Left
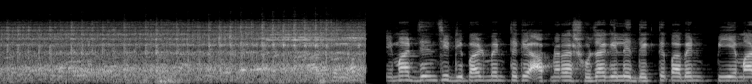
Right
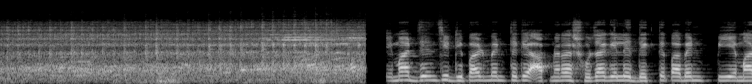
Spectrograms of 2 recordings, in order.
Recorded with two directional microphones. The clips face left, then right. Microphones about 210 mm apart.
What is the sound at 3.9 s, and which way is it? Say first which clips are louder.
Speech: right 3 dB; 40° right (ahead or behind).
